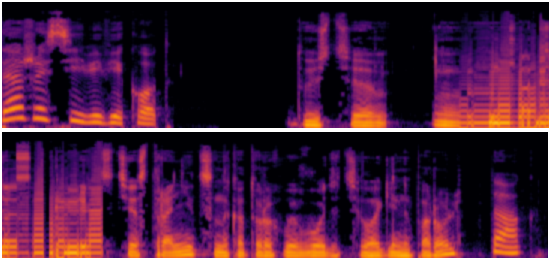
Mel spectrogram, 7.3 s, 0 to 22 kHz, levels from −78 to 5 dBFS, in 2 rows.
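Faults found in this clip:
Robotic sound from repeated short buffers, 3.06–4.32 s, after "есть э", before "те страницы на которых". Speech turns into a rigid metallic buzz at 188 Hz. Likely playout starvation: a roughly 5.3 ms block is replayed to fill gaps, and most of the real audio is skipped.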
